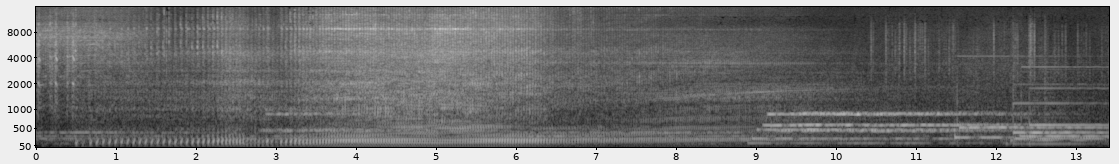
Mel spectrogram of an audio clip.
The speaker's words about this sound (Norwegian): En liten mann på scooter kommer kjørende.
